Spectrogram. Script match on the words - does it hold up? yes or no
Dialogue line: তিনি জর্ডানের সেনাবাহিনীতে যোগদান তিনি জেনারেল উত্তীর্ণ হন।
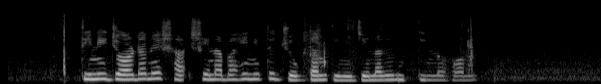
yes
